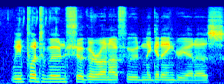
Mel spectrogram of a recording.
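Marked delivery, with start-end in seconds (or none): none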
